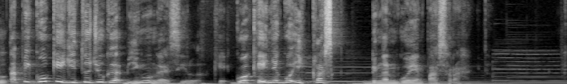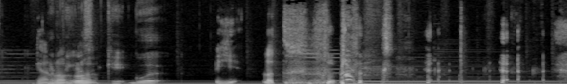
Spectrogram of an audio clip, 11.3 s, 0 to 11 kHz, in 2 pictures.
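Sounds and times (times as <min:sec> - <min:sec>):
speech: 0:00.0 - 0:04.8, 0:06.0 - 0:09.7
person coughing: 0:08.5 - 0:09.6
laughter: 0:08.5 - 0:11.3.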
